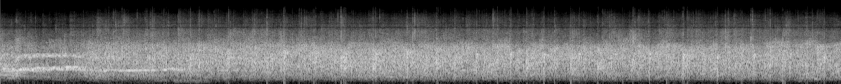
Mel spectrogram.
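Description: Audience applauding steadily, with a voice briefly heard at the start.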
